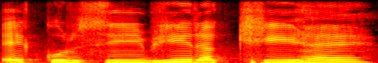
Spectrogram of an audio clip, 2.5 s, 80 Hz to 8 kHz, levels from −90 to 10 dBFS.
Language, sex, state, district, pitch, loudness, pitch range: Hindi, female, Uttar Pradesh, Lucknow, 245 Hz, -13 LUFS, 235-260 Hz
